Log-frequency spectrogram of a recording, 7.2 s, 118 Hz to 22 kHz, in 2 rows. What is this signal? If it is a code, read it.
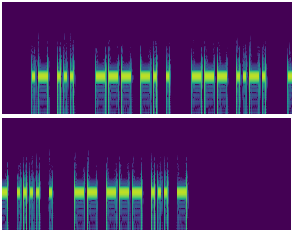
Morse code, heard as a keyed tone, about 30 wpm, 700 Hz. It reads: AS ONE OF THE MOST
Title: Sets of 5 Words 30wpm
